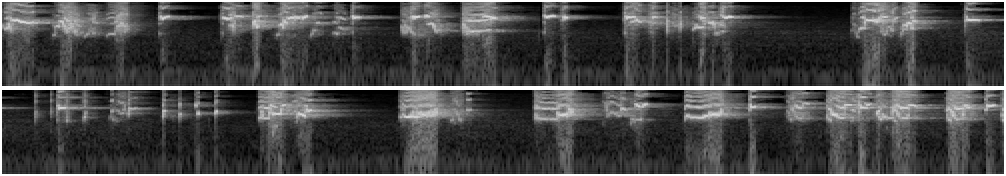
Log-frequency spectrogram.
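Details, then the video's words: Lovebird being trained for singing contests, long runs of fast, scratchy high-pitched chatter and squawks in repeated bursts, one short silent pause midway, then renewed rapid chattering. "Suara Burung Lovebird III Latihan Gacor Gantang Siap Juara"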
